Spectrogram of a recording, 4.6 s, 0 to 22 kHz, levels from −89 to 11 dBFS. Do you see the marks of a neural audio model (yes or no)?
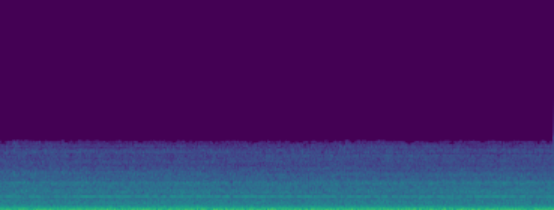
no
